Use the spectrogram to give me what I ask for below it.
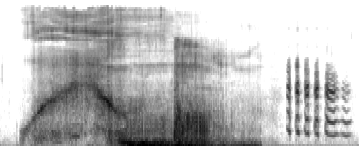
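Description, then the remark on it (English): Voices imitate an incoming rocket from the video game Worms: a whistling tone rises and falls, a loud, rough mouth-made explosion follows, and a burst of choppy, rhythmic laughter ends it. “You do the incoming, I'll do the rocket noise, and then you can do the laugh.”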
